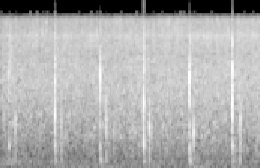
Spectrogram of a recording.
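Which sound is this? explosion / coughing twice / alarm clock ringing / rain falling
rain falling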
